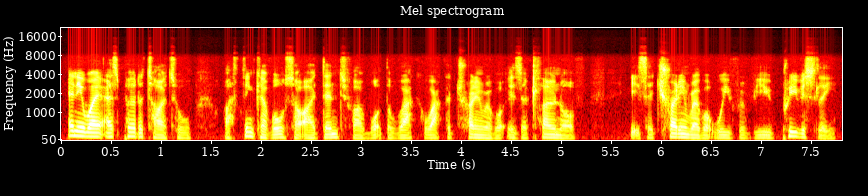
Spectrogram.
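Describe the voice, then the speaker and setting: A man narrating a scripted review in a measured, matter-of-fact, cautionary way. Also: fairly low pitch, a bit bright, no echo. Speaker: trading robot reviewer.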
